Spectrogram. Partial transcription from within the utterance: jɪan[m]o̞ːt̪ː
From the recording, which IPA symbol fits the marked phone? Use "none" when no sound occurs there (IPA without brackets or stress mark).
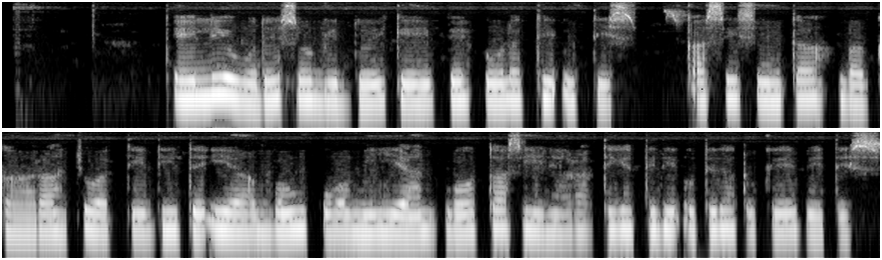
b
